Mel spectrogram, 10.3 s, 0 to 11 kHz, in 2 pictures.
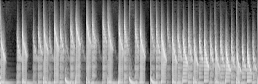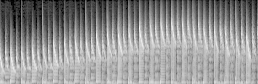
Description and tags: new stuff1
techno, fl-studio, loop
